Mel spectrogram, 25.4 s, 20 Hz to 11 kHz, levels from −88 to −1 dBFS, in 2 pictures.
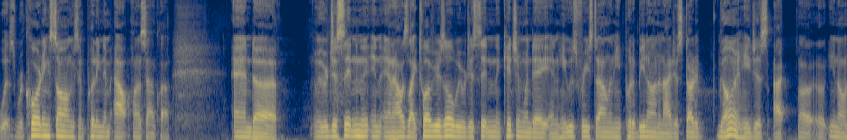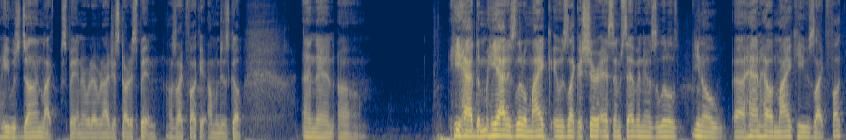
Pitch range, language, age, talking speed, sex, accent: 105-125 Hz, English, 10-29, 250 wpm, male, American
